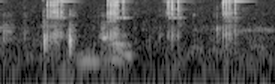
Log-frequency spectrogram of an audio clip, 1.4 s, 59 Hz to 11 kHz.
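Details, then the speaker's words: Daido Ocea SW spinning reel after about 6 months of casting use with PE line and 5.5 g lure, never opened: dry, gritty ratcheting on each handle turn, rough retrieve; owner suspects a dry line roller or old internal grease. "buat casting cuma Kenapa nggak tahu ini suaranya ada kasar Nanti sampai rumah mau saya bongkar Apakah hanya Land rollernya aja kering atau di dalam harus diganti gresnya"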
